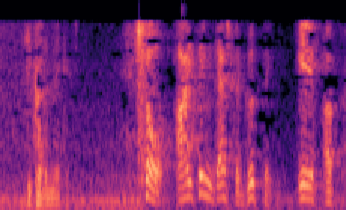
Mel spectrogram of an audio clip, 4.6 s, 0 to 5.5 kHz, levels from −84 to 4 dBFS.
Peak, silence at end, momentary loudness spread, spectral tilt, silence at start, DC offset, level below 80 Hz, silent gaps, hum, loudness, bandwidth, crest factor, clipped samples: 0 dBFS; 0 s; 21 LU; -7.5 dB/octave; 0 s; under 0.1%; -42 dBFS; none; none; -16 LUFS; 5.2 kHz; 18 dB; under 0.1%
